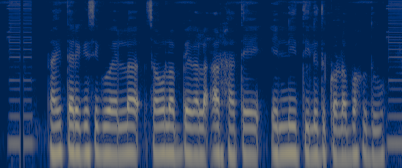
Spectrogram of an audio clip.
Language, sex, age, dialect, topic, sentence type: Kannada, male, 31-35, Coastal/Dakshin, agriculture, question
